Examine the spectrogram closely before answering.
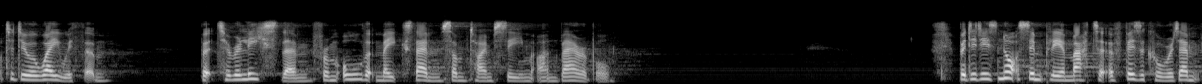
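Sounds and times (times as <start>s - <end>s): woman speaking: 0.0s - 1.1s, 2.0s - 6.2s, 9.4s - 12.0s
faint mains hum: 0.0s - 12.0s.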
